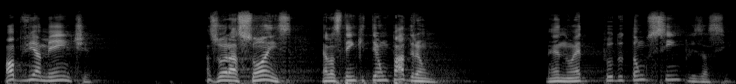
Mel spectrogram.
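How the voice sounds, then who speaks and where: A man preaching a sermon as pastor, impassioned and often dropping to soft, intense tones. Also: high voice, a little slow, long pauses. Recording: long reverb of a church hall.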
